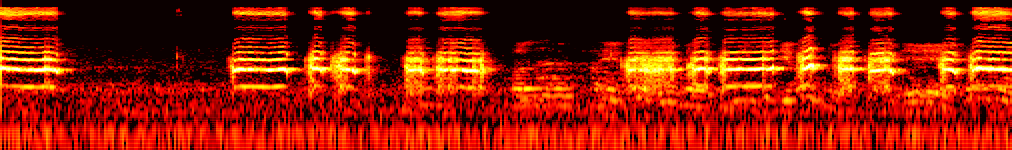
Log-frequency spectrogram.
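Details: Normal lutino cockatiel, a caged pet bird, chattering in clipped bursts: a short opening note, a pause, then clusters of quick harmonic chirps and longer steady tones repeated through the stretch.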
